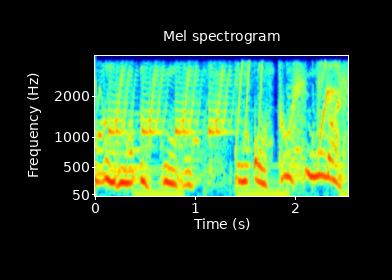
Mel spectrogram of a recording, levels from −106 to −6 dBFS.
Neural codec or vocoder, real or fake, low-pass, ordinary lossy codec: none; real; 3.6 kHz; none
